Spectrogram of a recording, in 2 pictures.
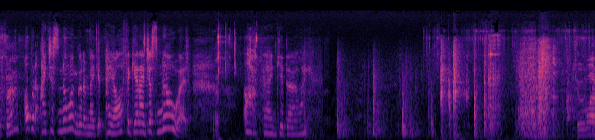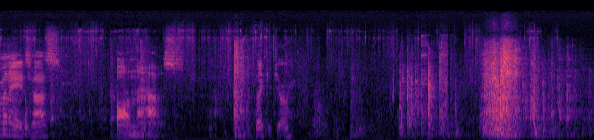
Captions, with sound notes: - Oh, but I just know I'm going to make it pay off again. I just know it. - There. - Oh, thank you, darling. [ slot machine clanking ] - Two lemonades, Hoss. On the house. - Thank you, Charlie. [ Clink, clank, whirr ]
